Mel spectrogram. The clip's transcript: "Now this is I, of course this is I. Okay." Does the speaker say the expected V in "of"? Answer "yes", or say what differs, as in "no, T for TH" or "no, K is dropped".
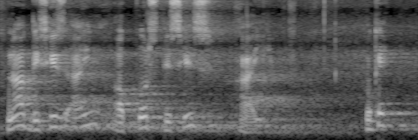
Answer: no, P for V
